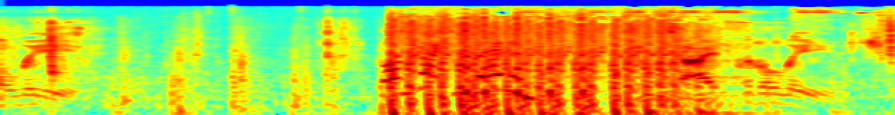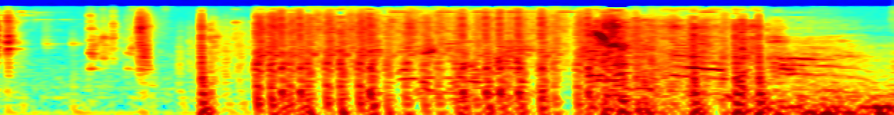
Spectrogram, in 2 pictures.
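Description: Rapid bursts of gunfire in Call of Duty: Mobile, dense and crackling, in several volleys with brief pauses between them.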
